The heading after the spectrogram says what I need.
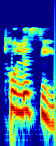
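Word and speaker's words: Thulasi: अच्छा इसमें तुलसी है बट साउथ में it's pronounce तुलसी that is व्हाई the spelling is टी एच तो तुलसी जो है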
